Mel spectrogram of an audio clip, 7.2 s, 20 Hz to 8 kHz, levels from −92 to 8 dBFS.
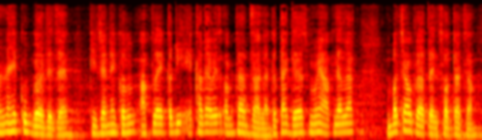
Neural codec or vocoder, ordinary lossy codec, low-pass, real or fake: codec, 24 kHz, 1 kbps, SNAC; AAC, 32 kbps; 7.2 kHz; fake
